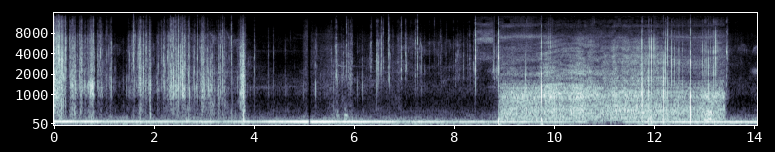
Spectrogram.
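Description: Plastic packaging crinkling and tearing as provolone slices are unwrapped, then about nine seconds in a loud, even hiss that starts and cuts off abruptly after about four and a half seconds, over a constant low hum.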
